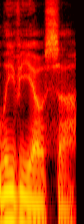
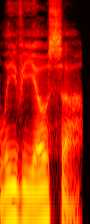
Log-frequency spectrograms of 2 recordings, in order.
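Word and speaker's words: Leviosa: towards the club wingardium leosa he tried but nothing happened to the club Ron looks at Harper takes a deep breath and this time employs the correct pronunciation and full with confident wingardium levosa he tried again a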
